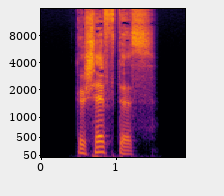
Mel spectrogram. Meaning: genitive singular of Geschäft
- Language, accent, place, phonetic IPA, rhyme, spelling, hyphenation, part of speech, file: German, Germany, Berlin, [ɡəˈʃɛftəs], -ɛftəs, Geschäftes, Ge‧schäf‧tes, noun, De-Geschäftes.ogg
